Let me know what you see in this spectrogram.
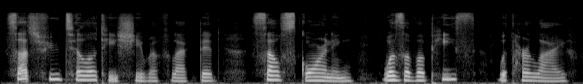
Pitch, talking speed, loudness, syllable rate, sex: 180 Hz, 135 wpm, -21 LUFS, 4.1 syllables/s, female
